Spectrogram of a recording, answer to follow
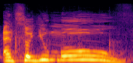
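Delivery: loud, high, fervent preaching climax; rising revival preacher; preaching at full force. Acted. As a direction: drive the congregation to move, slow and loud.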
